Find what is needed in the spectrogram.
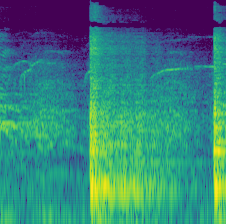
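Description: A single loud crash on a drum kit's Avantgarde cymbals about a second in, ringing and slowly fading, in a pause of a live drum solo. Whistles from the audience come around it, one rising whistle near the end.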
